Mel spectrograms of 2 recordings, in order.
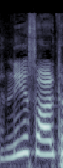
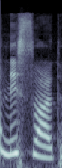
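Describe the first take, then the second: First: "निस्वार्थ" with h after ni, nih-svaarth; visarga form. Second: "निस्वार्थ" as nis-svaarth, no h; double s form. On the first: Teacher giving the first accepted form, h sounded. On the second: Teacher giving the second accepted form, s doubled. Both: Shown as a demonstration. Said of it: "भी सही है".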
